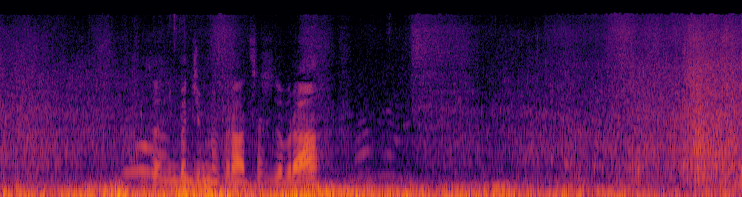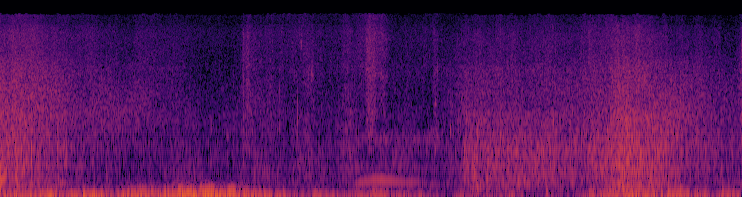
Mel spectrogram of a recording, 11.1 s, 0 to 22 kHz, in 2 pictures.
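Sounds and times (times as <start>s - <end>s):
low rumble of wind and surf: 0.0s - 11.1s
speech: 1.2s - 2.6s
sea waves washing onto a beach of round wave-smoothed pebbles: 4.1s - 6.8s, 7.6s - 11.1s.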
